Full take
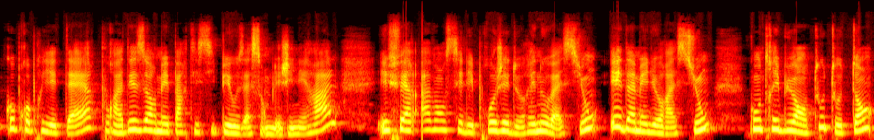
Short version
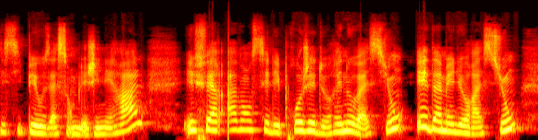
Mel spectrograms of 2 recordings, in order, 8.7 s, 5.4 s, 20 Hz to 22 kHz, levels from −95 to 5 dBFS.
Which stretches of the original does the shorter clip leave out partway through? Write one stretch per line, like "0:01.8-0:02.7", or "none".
none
